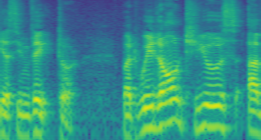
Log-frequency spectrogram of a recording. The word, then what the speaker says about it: Victor: Victor, Victoria, Veronica. All with a B like boy, spelled with a V, but pronounced with a hard B as in boy because it's initial.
